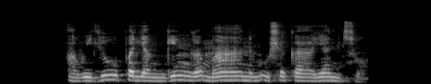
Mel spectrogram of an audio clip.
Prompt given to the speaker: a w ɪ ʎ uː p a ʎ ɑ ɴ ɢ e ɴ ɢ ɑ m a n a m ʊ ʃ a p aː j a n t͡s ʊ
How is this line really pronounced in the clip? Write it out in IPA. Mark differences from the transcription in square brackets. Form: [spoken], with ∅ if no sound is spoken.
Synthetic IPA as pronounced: a w ɪ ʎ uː p a ʎ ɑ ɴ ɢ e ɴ ɢ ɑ m a n a m ʊ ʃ a [k] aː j a n t͡s ʊ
